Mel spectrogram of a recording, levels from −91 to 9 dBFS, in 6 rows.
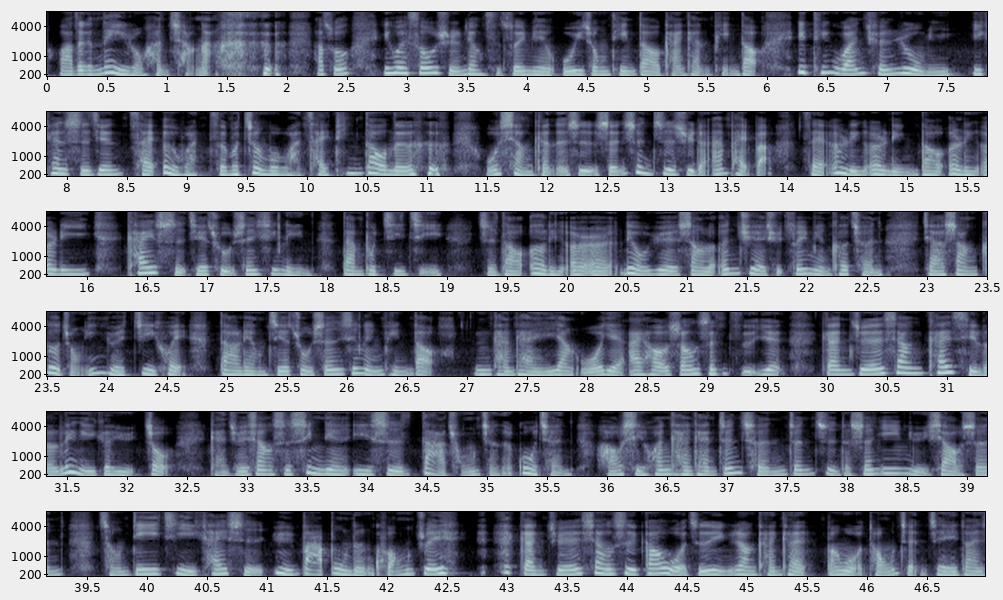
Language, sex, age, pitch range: Chinese, female, 10-29, 160-200 Hz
